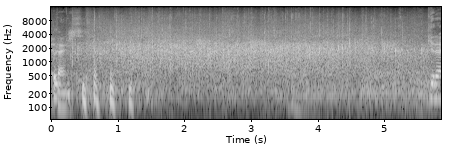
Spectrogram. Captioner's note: applause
